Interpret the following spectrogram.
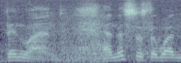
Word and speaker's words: Vinland: Now, this has been a controversy in scholarship ever since because people want to, in modern days, see it as V-I-N with an accent on the I, Vinland, meaning land of wine or land of grapevines.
